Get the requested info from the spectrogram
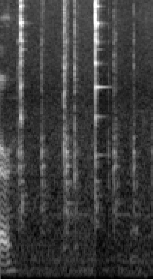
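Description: A handful of light, irregular clicks from a hand socket ratchet moving at the battery terminal, with one short metallic ring a little past halfway.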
